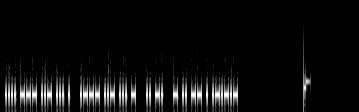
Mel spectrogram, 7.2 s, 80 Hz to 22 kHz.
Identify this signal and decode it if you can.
Morse code, heard as a keyed tone, about 37 wpm, 700 Hz. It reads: HOUSE JUST IN TIME.
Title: Sentences from Top 1600 Words 40wpm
